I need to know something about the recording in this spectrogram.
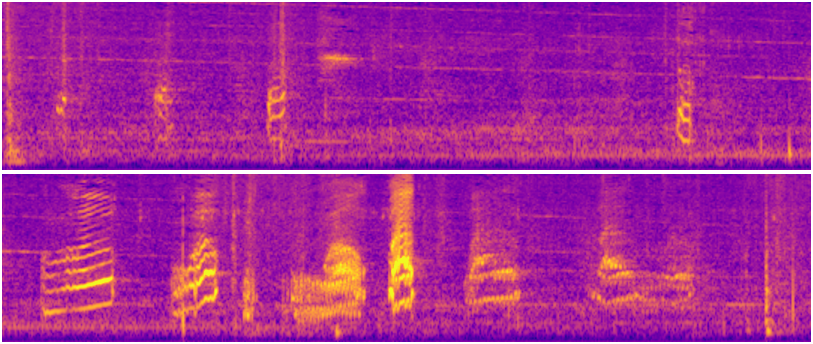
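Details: Adopted female cat chirping at a window, former shelter cat; short rising and falling chirrups and trilled meows cluster in the second half, over steady hum of a running washing machine.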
